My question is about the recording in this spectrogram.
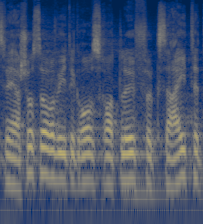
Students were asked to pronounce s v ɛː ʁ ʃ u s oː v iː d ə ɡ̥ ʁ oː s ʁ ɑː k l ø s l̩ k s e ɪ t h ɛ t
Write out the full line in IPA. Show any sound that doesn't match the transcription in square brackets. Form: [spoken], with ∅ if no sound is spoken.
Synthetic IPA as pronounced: s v ɛː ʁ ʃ [o] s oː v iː d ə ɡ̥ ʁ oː s ʁ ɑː [t] l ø [f] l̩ k s [a] ɪ t h ɛ t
